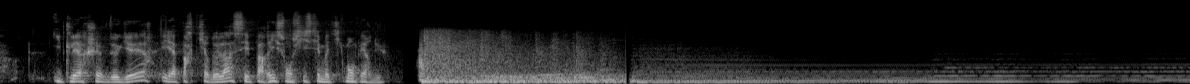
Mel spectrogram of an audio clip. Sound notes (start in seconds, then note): 4.1 explosion booms; 6.3 somber music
